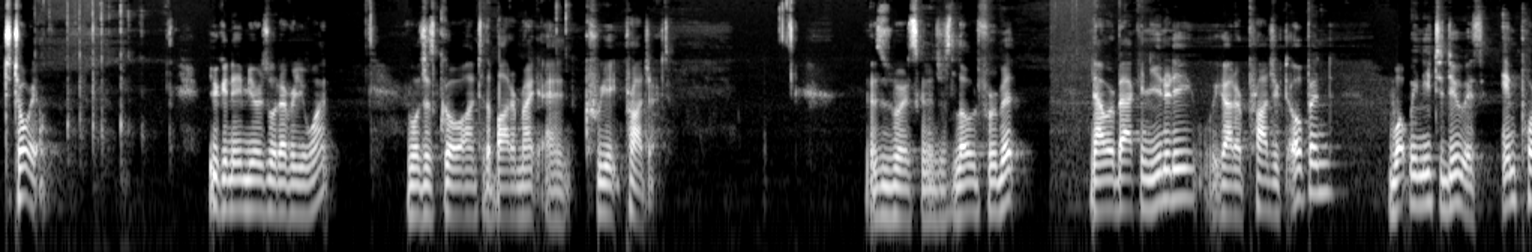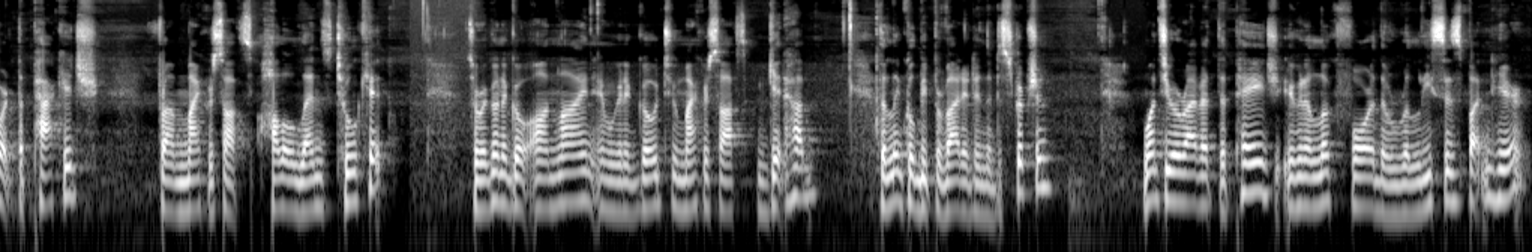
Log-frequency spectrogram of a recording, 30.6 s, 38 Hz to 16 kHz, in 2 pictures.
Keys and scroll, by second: 0.5-1.9 typing.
